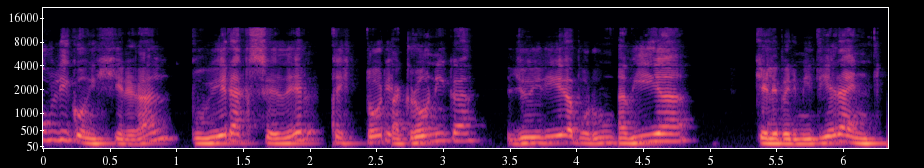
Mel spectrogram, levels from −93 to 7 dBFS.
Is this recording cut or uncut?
cut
